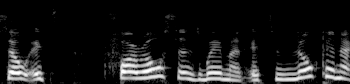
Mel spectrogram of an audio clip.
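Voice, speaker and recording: A woman speaks with lively intonation and a dark, mellow tone. The sound is dry and close with no echo, in a very clean recording over a silent background. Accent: Irish. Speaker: podcast host. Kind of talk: podcast monologue. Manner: conversational, some hesitations.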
